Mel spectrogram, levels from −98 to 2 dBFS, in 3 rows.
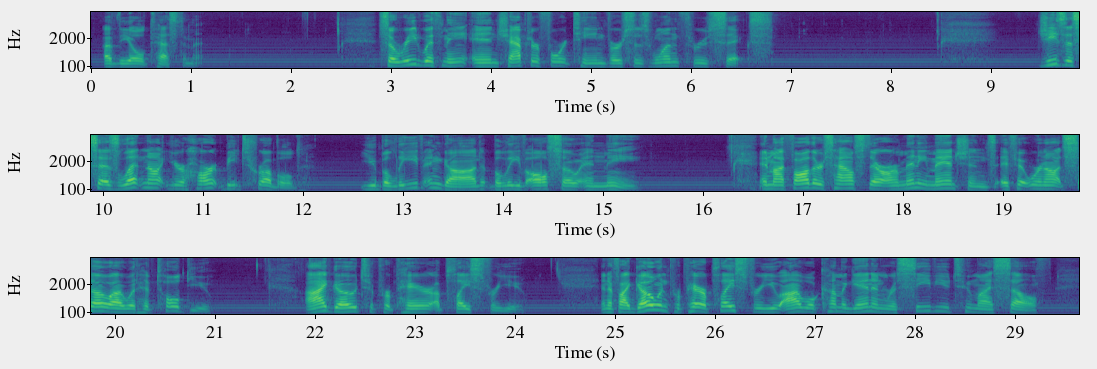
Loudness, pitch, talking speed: -27 LUFS, 125 Hz, 155 wpm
